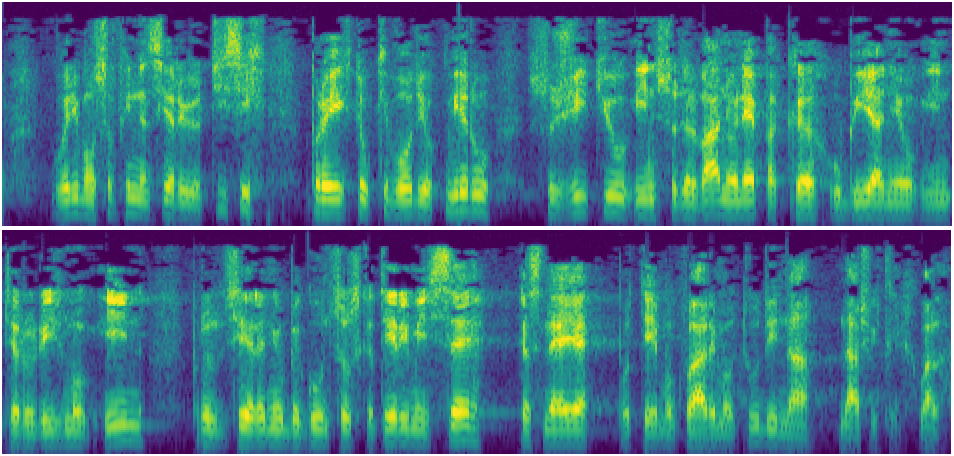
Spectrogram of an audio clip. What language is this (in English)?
Slovenian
